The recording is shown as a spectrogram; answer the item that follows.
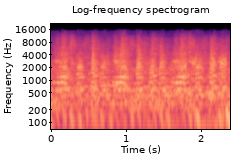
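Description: Fast electronic tekno from a DJ set, driven by a rapid repeating run of falling bass notes, with voices mixed in over the music.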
